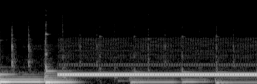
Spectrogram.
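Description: A steady electronic telephone ringback tone hums continuously for a few seconds as a call is placed to the owner of a rice stall in Silver Spring, Maryland. It is loud, with a faint musical bed underneath and no talking.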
